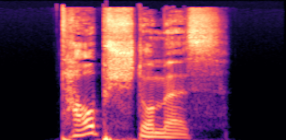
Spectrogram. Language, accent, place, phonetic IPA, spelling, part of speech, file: German, Germany, Berlin, [ˈtaʊ̯pˌʃtʊməs], taubstummes, adjective, De-taubstummes.ogg
- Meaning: strong/mixed nominative/accusative neuter singular of taubstumm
